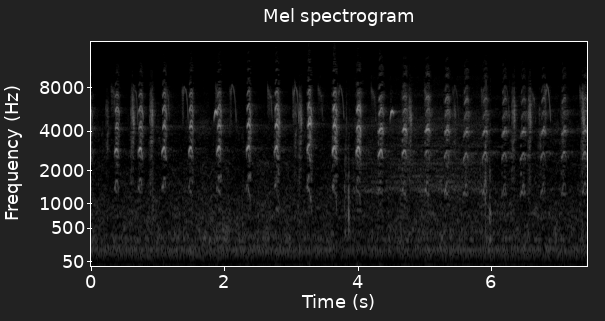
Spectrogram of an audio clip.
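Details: A European stonechat in the Cértima river valley, Águeda, Portugal, on 28 June 2022, gives a quick run of hard, high ticking clicks, two or three a second, like pebbles knocked together, over a faint low rumble.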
